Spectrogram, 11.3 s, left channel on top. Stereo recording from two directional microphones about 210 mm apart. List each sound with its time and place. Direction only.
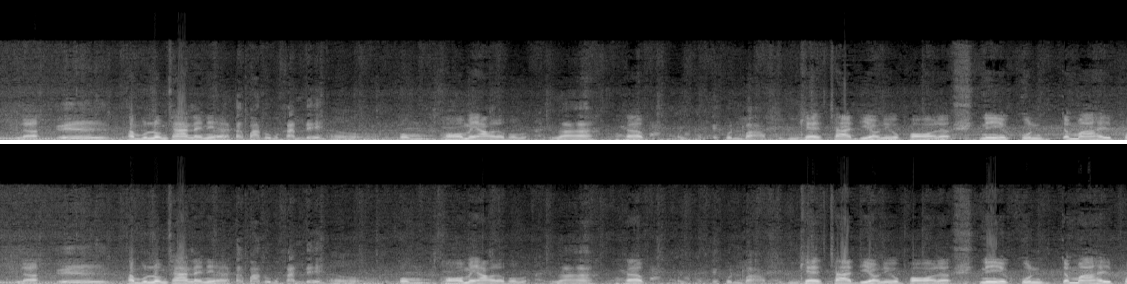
0.2 s speech: 30° right (ahead or behind)
0.6 s speech: 10° left (ahead or behind)
1.3 s speech: 30° right (ahead or behind)
2.3 s speech: 15° left (ahead or behind)
4.0 s speech: 35° right (ahead or behind)
5.5 s speech: 30° left (ahead or behind)
6.3 s speech: 45° right (ahead or behind)
7.9 s speech: 50° right (ahead or behind)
